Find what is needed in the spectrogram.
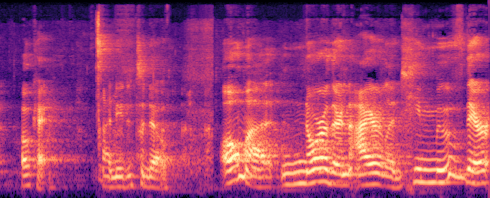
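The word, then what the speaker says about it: Omagh: Oma, Northern Ireland.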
